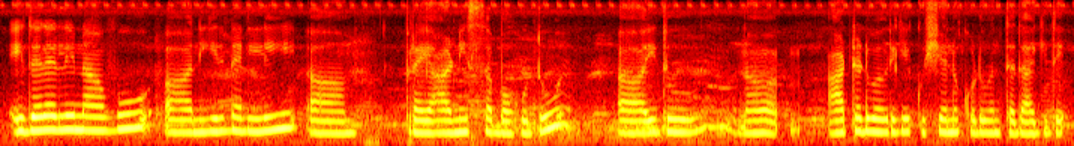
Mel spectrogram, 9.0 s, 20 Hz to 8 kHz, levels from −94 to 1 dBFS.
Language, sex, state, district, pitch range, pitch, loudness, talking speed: Kannada, female, Karnataka, Dakshina Kannada, 210-245 Hz, 225 Hz, -17 LUFS, 85 wpm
